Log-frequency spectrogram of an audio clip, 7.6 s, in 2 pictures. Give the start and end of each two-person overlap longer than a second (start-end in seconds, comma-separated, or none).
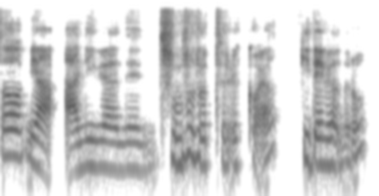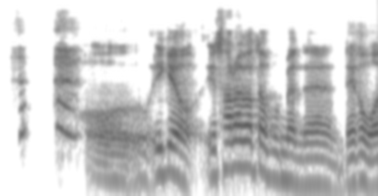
none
